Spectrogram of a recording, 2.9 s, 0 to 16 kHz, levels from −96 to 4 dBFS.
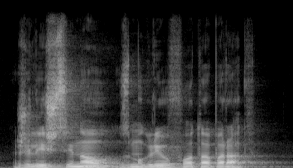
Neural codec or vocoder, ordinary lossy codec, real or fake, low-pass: none; none; real; 14.4 kHz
